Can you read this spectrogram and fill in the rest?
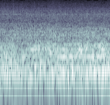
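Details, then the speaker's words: Pool circulation pump motor after replacing the bad start capacitor (it had hummed, not started, tripped breaker): runs with steady even whir and faint constant tone, no hum-and-stall. "she goes so in about five minutes and for about a thirty forty dollar part now we got the pump going without replacing the motor"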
